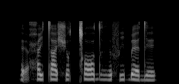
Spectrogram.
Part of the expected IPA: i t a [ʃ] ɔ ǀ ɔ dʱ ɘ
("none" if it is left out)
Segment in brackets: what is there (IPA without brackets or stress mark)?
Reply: ʃ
